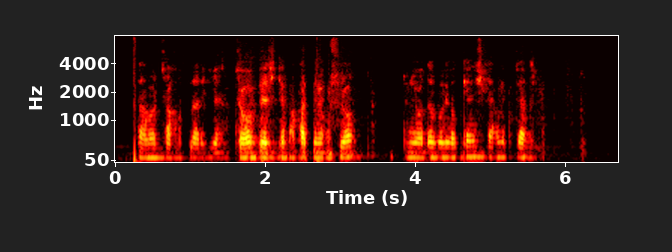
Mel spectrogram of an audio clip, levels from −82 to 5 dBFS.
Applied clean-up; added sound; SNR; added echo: neural mask model RNNoise.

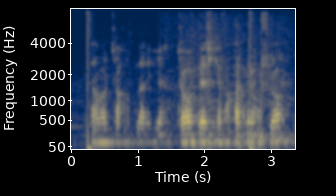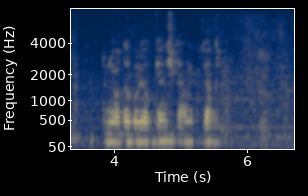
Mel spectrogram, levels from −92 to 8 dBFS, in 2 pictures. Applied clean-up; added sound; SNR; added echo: none; Wood; 14 dB; none.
